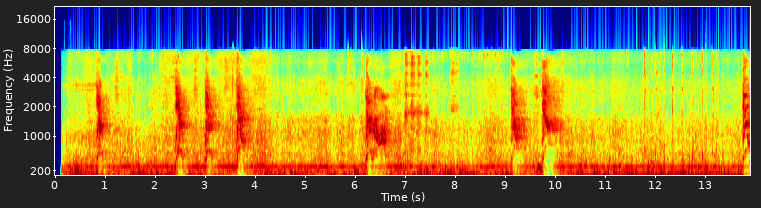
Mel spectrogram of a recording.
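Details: Angry Lhasa Apso puppy named Luci barking: short, high, sharp yaps in small bursts, several in the first four seconds, more around six and near ten seconds, over constant low background hum.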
